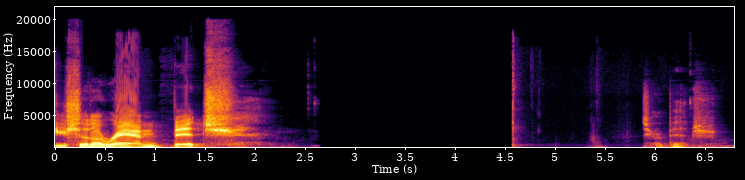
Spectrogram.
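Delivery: rough, harsher, gruff goblin monster voice. Narrating a game scene, voicing a goblin in a gruffer goblin voice. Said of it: "a little bitty gruffer of a goblin says".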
